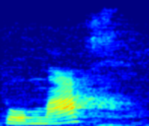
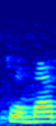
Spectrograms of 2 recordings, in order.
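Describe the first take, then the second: First: The final r sound is clearly pronounced. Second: The final r sound is left off. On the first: The speaker calls it right. "a gente tem que pronunciar esse R" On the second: The speaker calls it wrong. "A gente, né, tirou o R"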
